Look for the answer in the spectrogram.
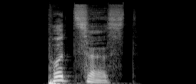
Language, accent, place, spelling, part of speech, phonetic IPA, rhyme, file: German, Germany, Berlin, putzest, verb, [ˈpʊt͡səst], -ʊt͡səst, De-putzest.ogg
- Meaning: second-person singular subjunctive I of putzen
